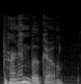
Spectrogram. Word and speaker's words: Pernambuco: So that's called Pernambuco.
